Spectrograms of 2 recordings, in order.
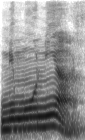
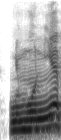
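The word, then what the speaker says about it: pneumonia: पी का मतलब फिर दूसरे पी का मतलब निमोनिया पी साइलेंट हो जाता है तो प्लूरोनिक आर्गनिज्म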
